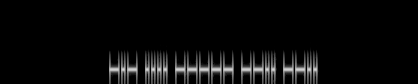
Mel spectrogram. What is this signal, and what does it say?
Morse code, heard as a keyed tone, about 38 wpm, 700 Hz. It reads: KH0ZZ
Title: Call Signs - 40wpm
